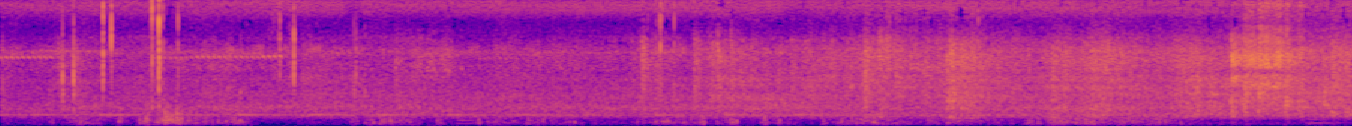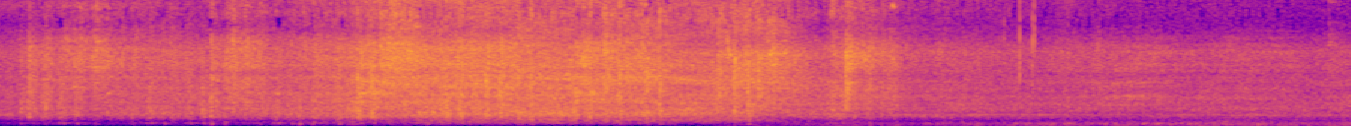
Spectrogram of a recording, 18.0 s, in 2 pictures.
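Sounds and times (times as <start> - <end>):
electric train passing: 0.0 - 18.0
train wheel clacks: 4.2 - 16.8.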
